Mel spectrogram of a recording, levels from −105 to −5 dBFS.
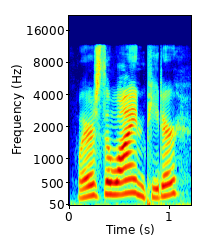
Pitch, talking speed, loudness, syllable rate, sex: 230 Hz, 245 wpm, -15 LUFS, 7.3 syllables/s, female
